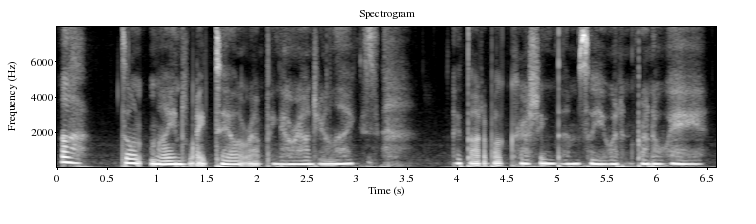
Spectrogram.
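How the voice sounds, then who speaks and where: A woman's voice: mid-range voice, fairly even intonation, normal speed, gravelly, warm tone, husky, no echo. A woman voicing a doting, possessive snake-girl girlfriend with sweet menace, in an intimate, coaxing ASMR roleplay that often drops to a whisper. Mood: possessive, smug.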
